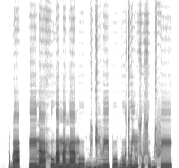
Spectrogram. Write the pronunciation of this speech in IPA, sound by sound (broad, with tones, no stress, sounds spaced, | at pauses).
b a˨ | eː˦ n aː˨ h o˦ w a˦ m a˨ ŋ aː˨ m oː˨ ɡ͡b i˨ ɡ iː˦ β eː˦ p oː˨ b oː˦ d o˦ j ũ˨ s u˨ s u˨˦ b i˦ f eː˦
